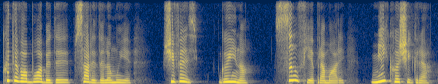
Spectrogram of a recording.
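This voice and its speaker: A woman's voice: a little high, animated, darkish tone, close to an everyday voice. A woman voicing a sick old male miser, querulous and snapping commands. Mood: wistful.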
